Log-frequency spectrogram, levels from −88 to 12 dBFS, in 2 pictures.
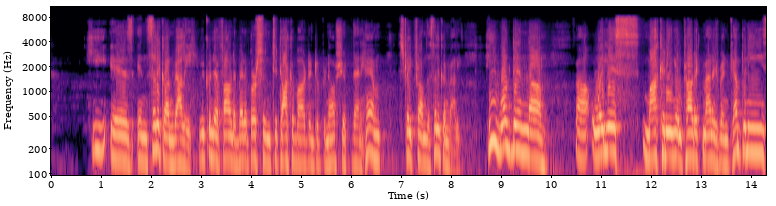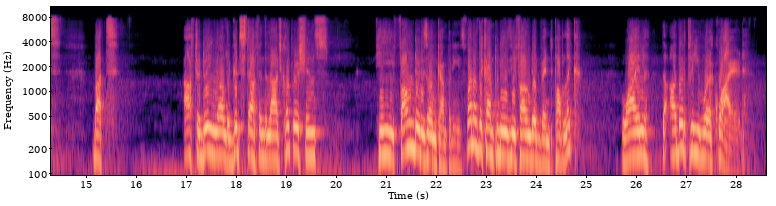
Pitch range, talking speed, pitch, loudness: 125-165 Hz, 135 wpm, 145 Hz, -10 LUFS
